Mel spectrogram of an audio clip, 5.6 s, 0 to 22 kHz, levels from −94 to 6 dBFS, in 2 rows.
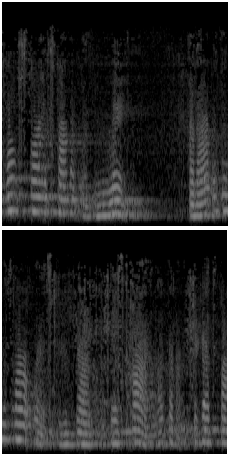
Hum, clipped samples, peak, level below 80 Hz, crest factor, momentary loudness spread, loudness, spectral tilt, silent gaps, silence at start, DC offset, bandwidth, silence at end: none; under 0.1%; -32 dBFS; under -90 dBFS; 18 dB; 6 LU; -49 LUFS; -4 dB/octave; none; 0 s; under 0.1%; 13.5 kHz; 0 s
